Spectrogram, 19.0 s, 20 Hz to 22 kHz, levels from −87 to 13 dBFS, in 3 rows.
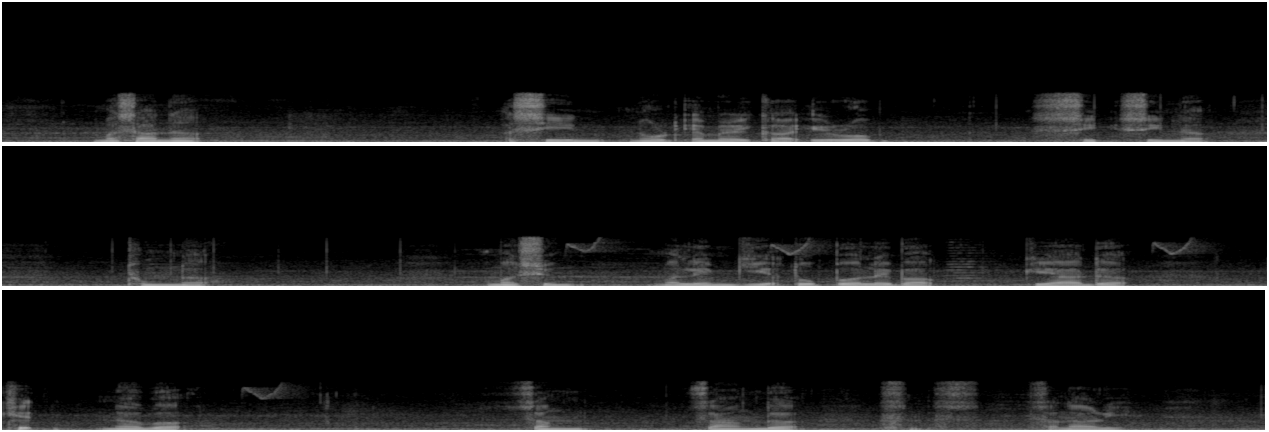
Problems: constant background noise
